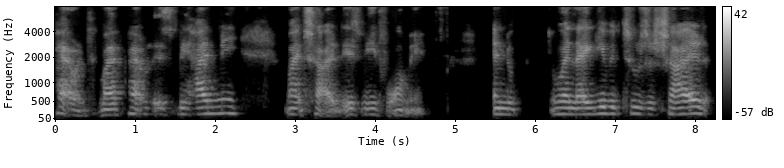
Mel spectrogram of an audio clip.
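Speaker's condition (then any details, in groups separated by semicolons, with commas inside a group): ALS, bulbar form, bulbar onset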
